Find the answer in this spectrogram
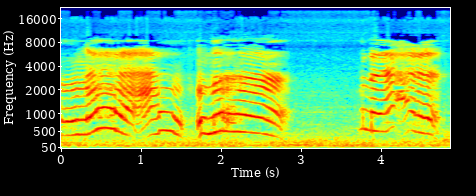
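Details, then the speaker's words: Infant crying in short rising-falling bursts with a nasal "neh" quality, which by a cry-decoding method signals hunger and a need to feed; hunger cry. "เขากำลังรู้สึกหิวงั้นเราจะต้องให้นมเขารับประทานนะคะ"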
